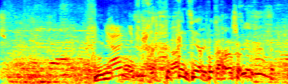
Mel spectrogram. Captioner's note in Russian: смех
